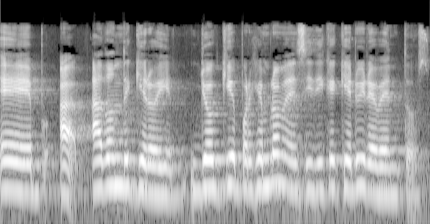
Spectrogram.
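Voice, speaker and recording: A woman with an unremarkable speaking voice talks at a fairly quick pace. Her pitch is fairly high and her intonation fairly even. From Mexico. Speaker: hospitality management student. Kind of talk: interview.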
